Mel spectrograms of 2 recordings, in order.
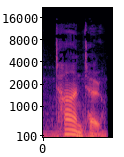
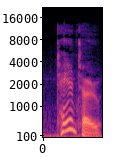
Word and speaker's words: Tanto: the conclusion that I have come to is Tonto Tonto I literally went out and looked up the American pronunciation of that word now Tanto is what some of you are wanting to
